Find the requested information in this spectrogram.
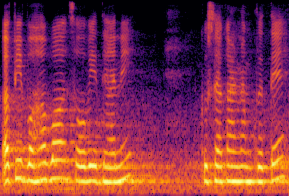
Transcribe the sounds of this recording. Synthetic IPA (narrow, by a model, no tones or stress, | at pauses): ɐpiʋɐɦɐbaːsoːʋid̪ʱjaːni | kusakaɾnɐmkɾɪt̪e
